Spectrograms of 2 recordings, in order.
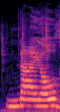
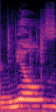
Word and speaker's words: Nils: It's called Nils or Nils, depending on how you pronounce it.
